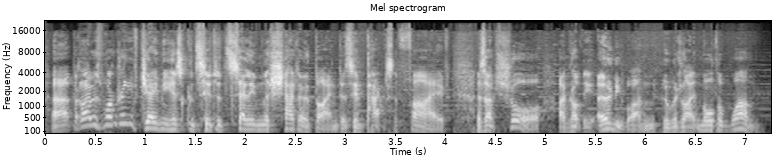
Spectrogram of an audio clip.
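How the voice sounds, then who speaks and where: A British man co-hosting a podcast, chatting and reading out listener messages in an animated, agreeable way. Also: mid-range voice, fast, hardly any pauses, faint music behind. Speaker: podcast co-host and actor.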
